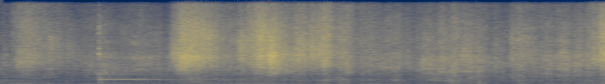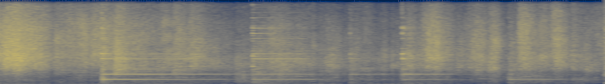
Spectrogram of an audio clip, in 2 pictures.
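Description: Acoustic guitar natural harmonics: one bell-like note about a second in, then a run of about five short notes at the same pitch from about seven seconds in, each cut off quickly. Faint hissy swishes come in between.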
